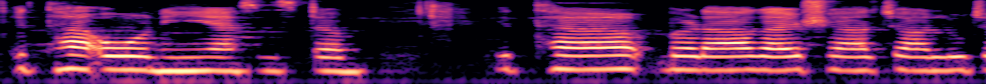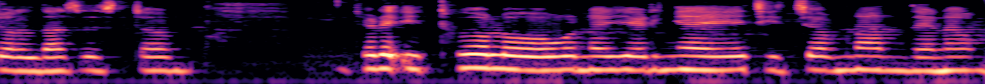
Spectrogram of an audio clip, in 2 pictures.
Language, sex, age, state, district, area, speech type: Dogri, female, 18-30, Jammu and Kashmir, Reasi, rural, spontaneous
